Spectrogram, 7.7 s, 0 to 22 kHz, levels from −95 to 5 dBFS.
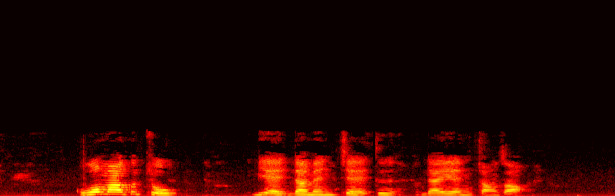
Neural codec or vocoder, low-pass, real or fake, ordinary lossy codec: none; 7.2 kHz; real; AAC, 32 kbps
